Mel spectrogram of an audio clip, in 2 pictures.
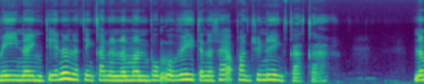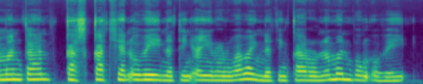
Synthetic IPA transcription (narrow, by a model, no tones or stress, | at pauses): me̞jnajŋteananatiŋkanonamanbo̞ŋoβe̞jtanasapant͡ʃunajŋkaka | namankankaskat͡ʃiano̞βe̞jnatiŋajŋɾoɾβaβajŋnatiŋkaɾoɾnamanbo̞ŋoβe̞j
